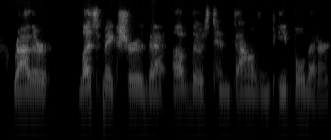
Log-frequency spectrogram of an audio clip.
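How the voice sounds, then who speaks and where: A man with a medium-pitched voice speaks at a fairly quick pace in a dry, close sound with no echo. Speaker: marketing software sales engineer. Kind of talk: webinar presentation. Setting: online webinar. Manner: fast.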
